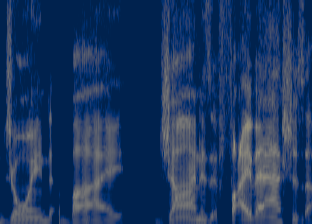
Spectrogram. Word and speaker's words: Fiveash: Is it Fiveash? Is that how it's pronounced? Fiveash.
